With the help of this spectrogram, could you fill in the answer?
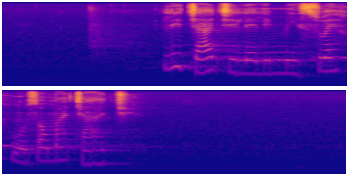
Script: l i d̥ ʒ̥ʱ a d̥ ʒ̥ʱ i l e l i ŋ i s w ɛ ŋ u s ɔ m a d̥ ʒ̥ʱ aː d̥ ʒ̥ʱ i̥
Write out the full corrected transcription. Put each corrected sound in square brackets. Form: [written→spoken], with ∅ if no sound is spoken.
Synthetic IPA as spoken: l i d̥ ʒ̥ʱ a d̥ ʒ̥ʱ i l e l i [ŋ→m] i s w ɛ ŋ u s ɔ m a d̥ ʒ̥ʱ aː d̥ ʒ̥ʱ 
